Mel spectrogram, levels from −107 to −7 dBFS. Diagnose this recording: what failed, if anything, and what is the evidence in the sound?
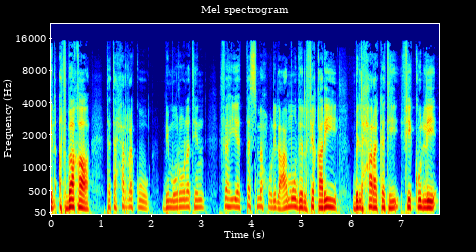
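Nothing in this speech recording points to a failure at any stage of the chain. Level changes arrive as smooth, gradual rides in gain, the way a fader moves, rather than as jumps or steps.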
